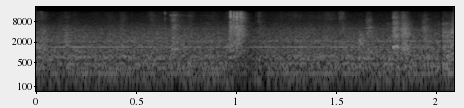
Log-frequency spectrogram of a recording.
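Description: Light clicks from a small metal laser mirror mount being handled while its knurled brass adjusting screw is turned by finger, the sharpest click about halfway, over a steady room hum.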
